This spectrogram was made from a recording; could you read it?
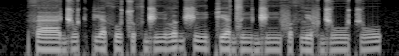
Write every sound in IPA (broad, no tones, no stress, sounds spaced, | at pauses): θ æː d͡ʒ uː t͡ʃ pʲ æː θ u t͡s u θ d͡ʒ iː l ə ɡ ʃ iː kʲ æ d͡z iː d͡ʒ iː f ə θ lʲ æ f d͡ʒ uː t͡ʃ uː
